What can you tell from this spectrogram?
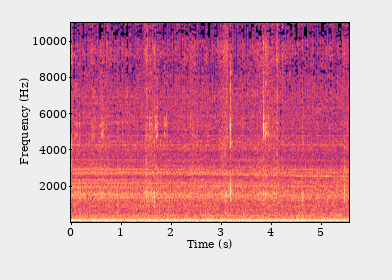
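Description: Steady low hum, with faint rustling and a few light clicks as nylon harness webbing is threaded through the slots of a metal buckle.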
